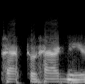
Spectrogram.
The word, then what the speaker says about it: Papagni: A little difficult for me to say, but Papagni is how you say it.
